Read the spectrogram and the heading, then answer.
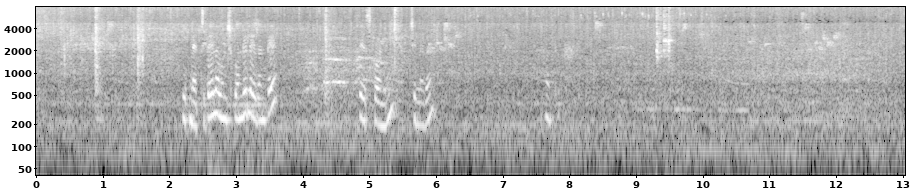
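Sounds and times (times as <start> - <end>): egg sizzling in pan: 0.0 - 13.0
spoon clattering against pan: 9.3 - 9.8.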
